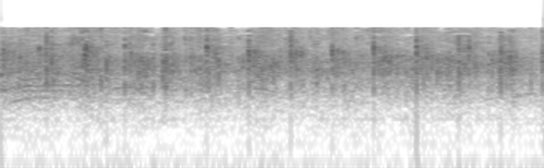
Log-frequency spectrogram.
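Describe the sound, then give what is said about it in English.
An audience claps, many hands merging into a dense, even wash of applause that holds at a steady level from start to finish without voices. “Tell them that they should clap.”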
